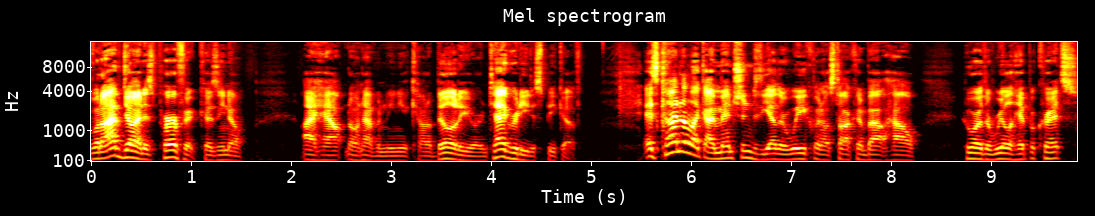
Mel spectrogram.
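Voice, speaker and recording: A man talks at a very fast pace in a medium pitch with ordinary pitch variation. The recording is very clean, with a silent background. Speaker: video commentator. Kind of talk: solo video monologue. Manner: casual, conversational.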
